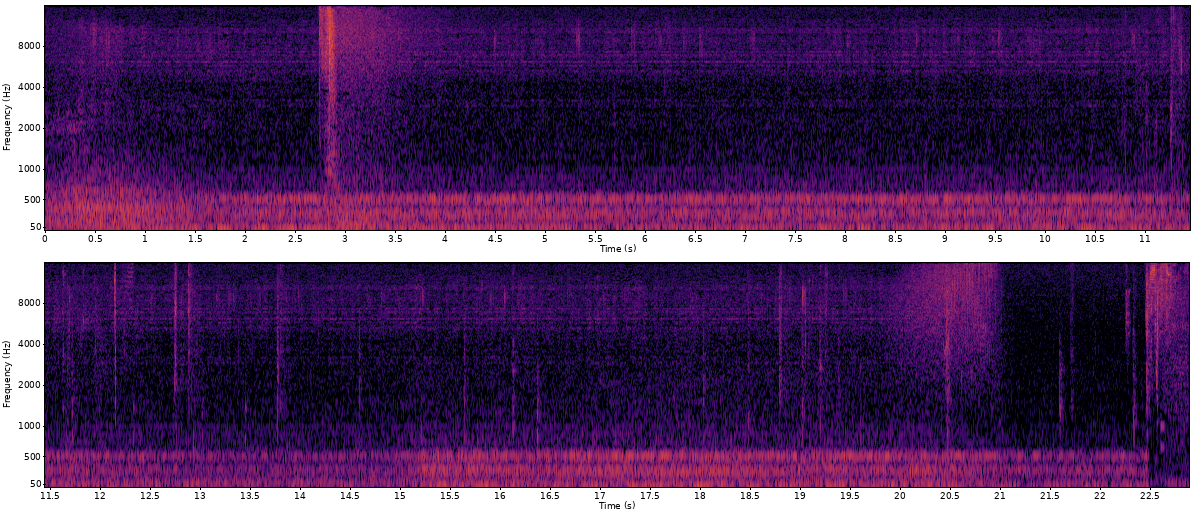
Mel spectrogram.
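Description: A storm in the space game No Man's Sky, heard as a steady deep rumble and roar of wind that runs unbroken throughout, with a few sharp cracks rising out of it.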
